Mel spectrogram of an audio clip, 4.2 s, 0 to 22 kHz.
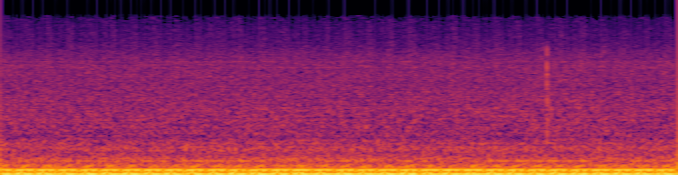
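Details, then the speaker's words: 1998 Ford Ranger 3.0 farm truck (swapped engine) after fix for rough high idle: steady low even idle, no hunting; scan tool shows 880 RPM, idle air solenoid 34%; running better. "I don't know if it's correct or not but it is definitely running better"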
